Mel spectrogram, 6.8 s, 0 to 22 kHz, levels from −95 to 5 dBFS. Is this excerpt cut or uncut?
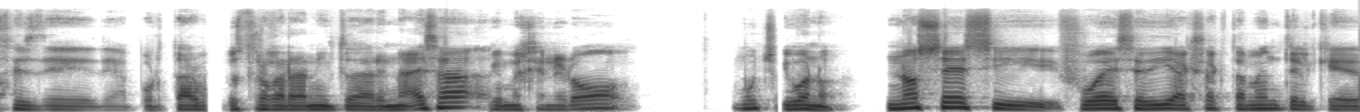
cut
